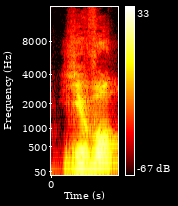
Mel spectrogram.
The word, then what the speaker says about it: его: It can be его кружка, his cup. Его мама, his mom, etc. Его. Even though it's spelled as E-G-O, we don't say его, we say его.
